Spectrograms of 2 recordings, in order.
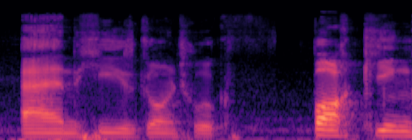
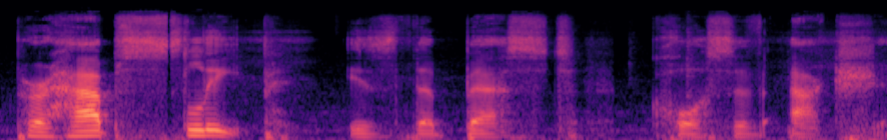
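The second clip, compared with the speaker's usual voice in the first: through gritted teeth, lower pitch; 4 semitones lower than usual. A player voices a character staring into a dragon's eyes, through gritted teeth. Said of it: "he says that through gritted teeth".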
